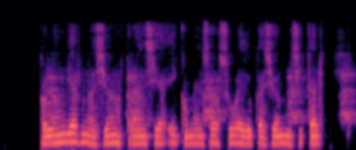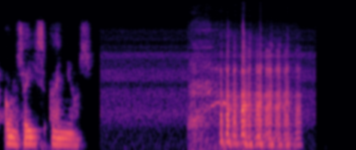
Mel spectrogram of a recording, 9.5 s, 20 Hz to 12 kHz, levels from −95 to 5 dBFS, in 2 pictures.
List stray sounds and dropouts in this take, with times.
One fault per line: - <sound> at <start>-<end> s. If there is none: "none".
- laugh at 7.3-8.8 s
